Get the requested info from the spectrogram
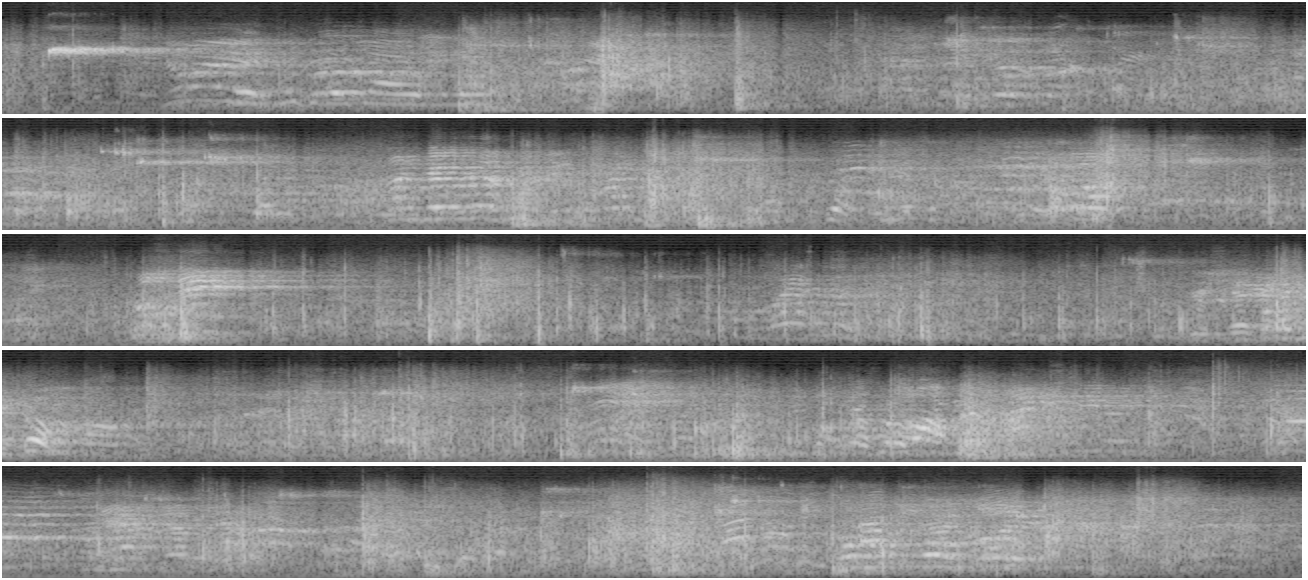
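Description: Ball hockey play: sharp knocks of sticks on the ball, floor and boards every second or two, with players' voices calling out across the rink.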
